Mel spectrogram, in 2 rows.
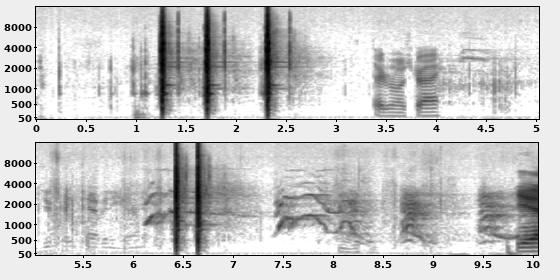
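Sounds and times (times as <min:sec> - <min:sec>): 
gunshots: 0:01.3 - 0:02.6, 0:06.4 - 0:06.8.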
